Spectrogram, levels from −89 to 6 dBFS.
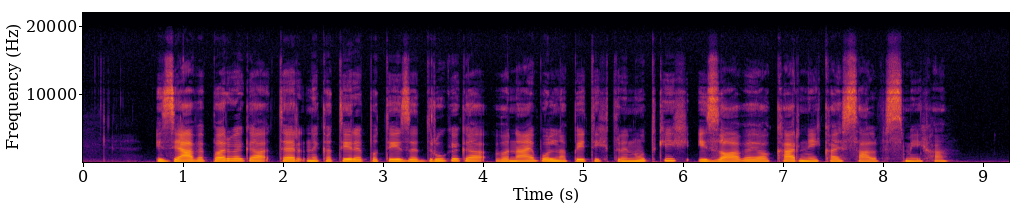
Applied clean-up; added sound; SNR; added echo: none; none; none; none.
